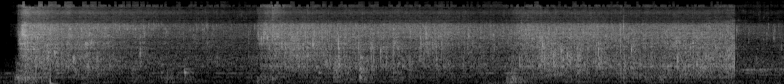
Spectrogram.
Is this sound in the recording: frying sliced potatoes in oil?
yes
